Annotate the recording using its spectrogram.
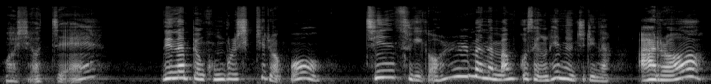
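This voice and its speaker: Woman voicing a shrill nagging old mother-in-law. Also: sing-song, normal speed, darkish tone. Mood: scolding. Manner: shrill nagging with rural dialect words. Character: scolding older mother-in-law, domineering and self-pitying. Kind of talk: radio drama acting.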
